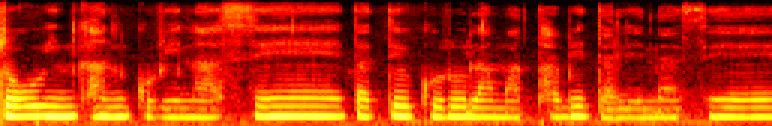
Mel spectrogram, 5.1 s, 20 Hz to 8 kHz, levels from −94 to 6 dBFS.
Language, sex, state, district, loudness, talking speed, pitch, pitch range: Nagamese, female, Nagaland, Kohima, -19 LUFS, 130 wpm, 180 Hz, 170-185 Hz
